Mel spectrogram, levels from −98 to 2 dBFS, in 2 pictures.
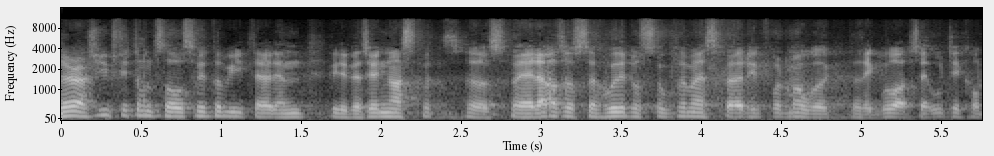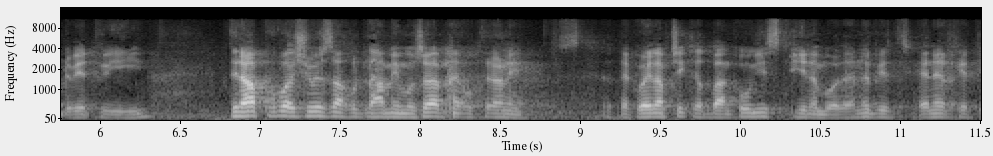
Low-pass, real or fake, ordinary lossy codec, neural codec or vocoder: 10.8 kHz; fake; MP3, 64 kbps; codec, 16 kHz in and 24 kHz out, 0.8 kbps, FocalCodec, streaming, 65536 codes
